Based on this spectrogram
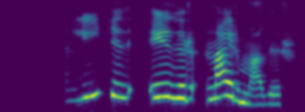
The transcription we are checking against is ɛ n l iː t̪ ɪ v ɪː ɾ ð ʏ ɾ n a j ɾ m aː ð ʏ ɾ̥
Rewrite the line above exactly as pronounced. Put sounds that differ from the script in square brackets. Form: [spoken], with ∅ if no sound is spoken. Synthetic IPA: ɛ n l iː t̪ ɪ [ð] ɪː [∅] ð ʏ ɾ n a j ɾ m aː ð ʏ ɾ̥

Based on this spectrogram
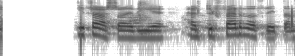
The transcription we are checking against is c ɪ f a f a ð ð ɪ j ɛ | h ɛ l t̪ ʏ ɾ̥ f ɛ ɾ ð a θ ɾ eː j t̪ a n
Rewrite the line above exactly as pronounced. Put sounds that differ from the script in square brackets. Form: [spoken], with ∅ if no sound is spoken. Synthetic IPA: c ɪ [θ] a [s] a [ɣ] ð ɪ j ɛ | h ɛ l t̪ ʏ ɾ̥ f ɛ ɾ ð a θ ɾ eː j t̪ a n

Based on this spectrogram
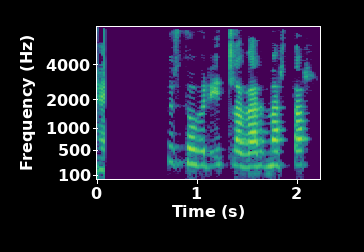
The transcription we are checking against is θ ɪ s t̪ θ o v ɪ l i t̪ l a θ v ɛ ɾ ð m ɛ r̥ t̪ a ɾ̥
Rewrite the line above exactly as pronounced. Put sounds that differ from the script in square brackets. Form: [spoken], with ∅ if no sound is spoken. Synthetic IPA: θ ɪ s t̪ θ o v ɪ [ɾ] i t̪ l a [∅] v ɛ ɾ ð m ɛ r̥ t̪ a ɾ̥

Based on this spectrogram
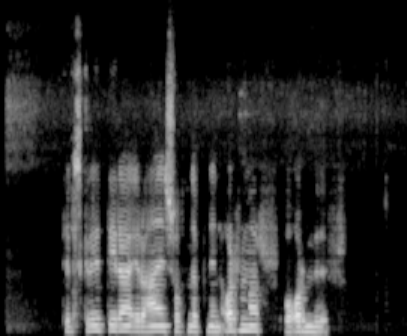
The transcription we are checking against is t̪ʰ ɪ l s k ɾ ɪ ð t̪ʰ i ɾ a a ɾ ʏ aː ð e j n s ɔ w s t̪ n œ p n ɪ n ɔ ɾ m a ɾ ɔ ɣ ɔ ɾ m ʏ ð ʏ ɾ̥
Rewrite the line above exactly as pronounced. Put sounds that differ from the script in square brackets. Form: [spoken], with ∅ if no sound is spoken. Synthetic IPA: t̪ʰ ɪ l s k ɾ ɪ ð [t̪] i ɾ a [ɛ] ɾ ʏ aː ð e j n s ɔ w [h] t̪ n œ p n ɪ n ɔ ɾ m a ɾ ɔ ɣ ɔ ɾ m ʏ ð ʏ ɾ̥

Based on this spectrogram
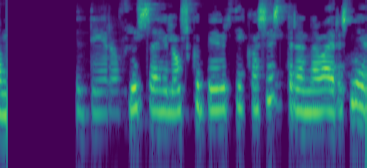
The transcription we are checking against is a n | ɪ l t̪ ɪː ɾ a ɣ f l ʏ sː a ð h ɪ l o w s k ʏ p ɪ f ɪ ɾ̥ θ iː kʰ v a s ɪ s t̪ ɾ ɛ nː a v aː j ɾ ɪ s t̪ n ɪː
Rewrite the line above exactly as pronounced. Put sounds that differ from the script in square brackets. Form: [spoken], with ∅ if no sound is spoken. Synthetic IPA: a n | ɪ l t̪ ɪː ɾ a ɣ f l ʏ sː a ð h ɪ l o w s k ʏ p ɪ [v] ɪ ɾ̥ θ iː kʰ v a s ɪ s t̪ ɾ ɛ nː a v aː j ɾ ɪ s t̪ n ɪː

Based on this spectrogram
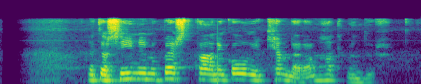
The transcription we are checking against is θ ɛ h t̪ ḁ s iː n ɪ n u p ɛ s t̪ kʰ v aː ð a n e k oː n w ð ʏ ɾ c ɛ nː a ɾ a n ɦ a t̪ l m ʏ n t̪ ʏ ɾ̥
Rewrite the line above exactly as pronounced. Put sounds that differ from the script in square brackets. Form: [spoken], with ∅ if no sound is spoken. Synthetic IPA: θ ɛ h t̪ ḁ s iː n ɪ n u p ɛ s t̪ kʰ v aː ð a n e k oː [∅] w ð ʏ ɾ [cʰ] ɛ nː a ɾ a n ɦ a t̪ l m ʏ n t̪ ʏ ɾ̥

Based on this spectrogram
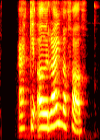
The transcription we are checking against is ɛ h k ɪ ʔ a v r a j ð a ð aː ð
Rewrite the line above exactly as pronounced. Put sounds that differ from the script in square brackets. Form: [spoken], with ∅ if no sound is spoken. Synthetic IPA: ɛ h [c] ɪ ʔ a [ð] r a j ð a [θ] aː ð

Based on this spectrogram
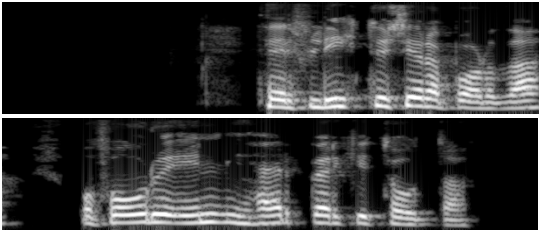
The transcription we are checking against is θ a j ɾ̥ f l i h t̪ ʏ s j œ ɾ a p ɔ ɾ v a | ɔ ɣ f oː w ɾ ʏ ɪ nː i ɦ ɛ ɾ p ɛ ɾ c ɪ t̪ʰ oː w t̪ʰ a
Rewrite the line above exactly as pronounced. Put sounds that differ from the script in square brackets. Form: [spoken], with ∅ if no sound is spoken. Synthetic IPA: θ [e] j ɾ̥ f l i h t̪ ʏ s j [ɛ] ɾ a p ɔ ɾ [ð] a | ɔ ɣ f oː w ɾ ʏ ɪ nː i ɦ ɛ ɾ p ɛ ɾ c ɪ t̪ʰ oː w [t̪] a

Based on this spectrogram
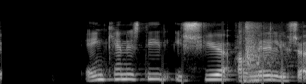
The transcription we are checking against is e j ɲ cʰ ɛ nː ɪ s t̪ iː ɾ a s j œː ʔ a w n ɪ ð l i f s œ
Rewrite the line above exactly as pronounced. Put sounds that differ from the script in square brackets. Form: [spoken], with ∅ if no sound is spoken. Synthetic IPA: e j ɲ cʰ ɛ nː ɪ s t̪ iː ɾ [i] s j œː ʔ a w [m] ɪ ð l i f s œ

